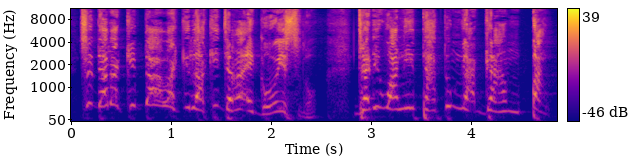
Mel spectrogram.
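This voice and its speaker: A middle-aged man with an Indonesian accent preaching a sermon as a pastor, telling stories with sudden loud exclamations and low asides. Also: big pitch swings, moderate pace. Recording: live church stream with faint music behind.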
